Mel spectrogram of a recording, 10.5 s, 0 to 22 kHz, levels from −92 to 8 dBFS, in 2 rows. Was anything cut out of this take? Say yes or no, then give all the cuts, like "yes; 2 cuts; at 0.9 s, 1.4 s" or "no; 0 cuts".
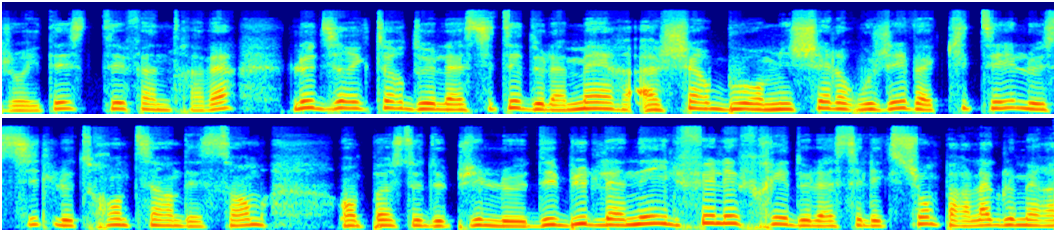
yes; 1 cut; at 1.4 s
